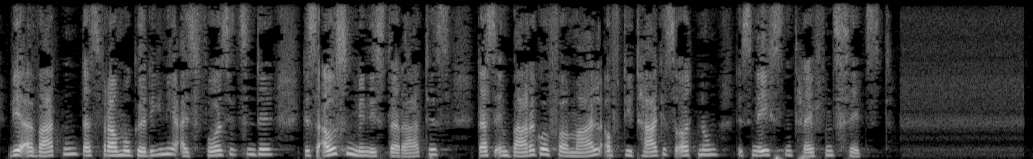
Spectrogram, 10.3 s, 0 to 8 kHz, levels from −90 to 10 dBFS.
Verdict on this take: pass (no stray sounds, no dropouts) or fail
pass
